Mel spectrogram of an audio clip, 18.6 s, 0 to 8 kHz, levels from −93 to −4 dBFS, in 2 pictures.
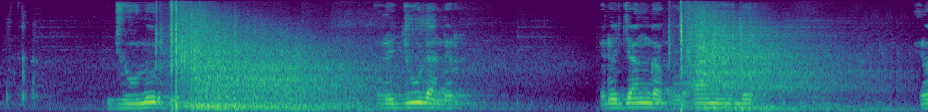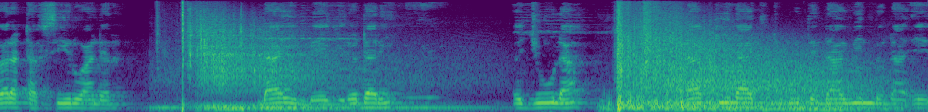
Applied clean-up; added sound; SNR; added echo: none; Explosion; 0 dB; reverberation time 0.6 s.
